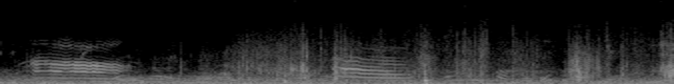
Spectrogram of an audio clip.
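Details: Stray tabby cat being stroked in a park, giving two drawn-out, harmonic meows, the first about a second long and the second shorter and falling, amid faint outdoor background noise.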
